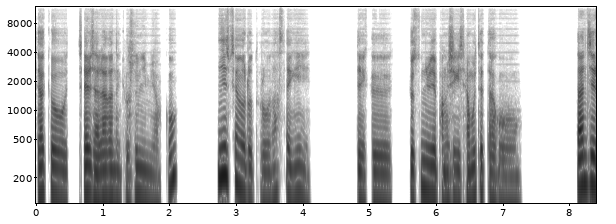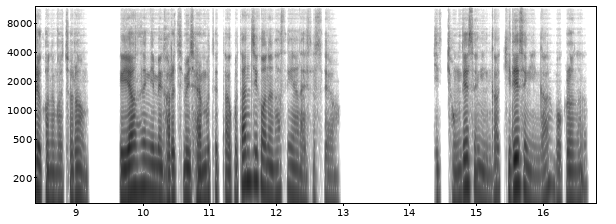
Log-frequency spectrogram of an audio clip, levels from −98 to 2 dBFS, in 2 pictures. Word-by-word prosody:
대학교 125 -2 +2 0.2
제일 135 0 +6
잘나가는 120 0 +1
교수님이었고 115 - -3 0.6
신입생으로 175 -11 +5
들어온 115 0 -7
학생이 130 -3 -4 0.7
그때 115 -2 -1
그 110 -2 -2 0.3
교수님의 135 +2 +2
방식이 115 0 -3
잘못됐다고 105 -4 -3 0.8
딴지를 160 -2 +6
거는 115 -2 -3
것처럼 115 0 -3 0.5
이황 130 +4 +7
선생님의 145 -3 +1
가르침이 120 +2 0
잘못됐다고 120 +1 -2
딴지 180 +4 +3
거는 140 -7 0
학생이 130 +1 -5
하나 115 -4 -4
있었어요. 100 0 -12 1.4
이 120 - -9
정대승인가? 120 -2 -2
기대승인가? 130 -6 +3
뭐 110 -5 -7
그러는 120 +5 -4
120 Hz, 330 characters per minute, -23 LUFS, 110-135 Hz, 1.4 s, 이황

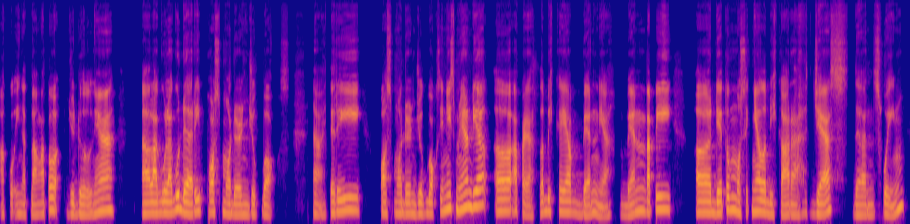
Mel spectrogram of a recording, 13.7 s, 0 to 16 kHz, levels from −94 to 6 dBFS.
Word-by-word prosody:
aku 120 +1 -9
ingat 125 -2 -7
banget 120 +2 -3
tuh 170 - +2
judulnya, 130 +6 +1 0.4
eee, 130 +1 +4
lagu-lagu 135 +5 +4
dari 140 +1 +4
Postmodern 130 -5 -1
Jukebox. 120 +1 -6 0.4
Nah 115 - -5
jadi, 160 +4 +2 0.4
Postmodern 130 -1 -2
Jukebox 130 +1 -3
ini 180 +4 +2
sebenarnya 190 +3 +3
dia, 215 +2 +6 0.2
eee, 155 +1 +5
apa - - -1
ya - - -10
lebih 150 +2 -2
kayak 145 -2 +1 0.2
band 115 +4 0
ya, 100 +1 -4 0.2
band 125 +8 -2
tapi, 175 +4 +3 0.4
eee, 140 0 +5
dia 140 - +5
tuh 170 - 0
musiknya 150 -1 0
lebih 125 -3 -5
ke - - -15
arah 115 -1 0
jazz 130 +5 +1
dan 115 -1 -3
swing. 130 - -2
135 Hz, 160 wpm, -24 LUFS, 125-155 Hz, 0.4 s, dia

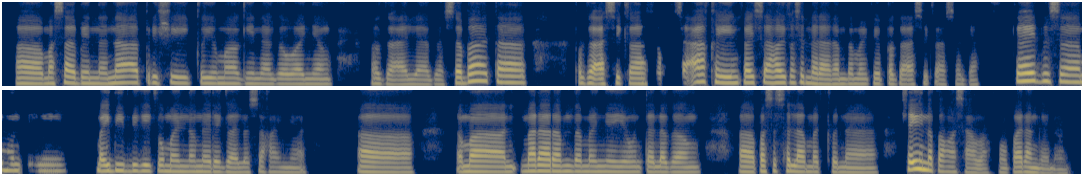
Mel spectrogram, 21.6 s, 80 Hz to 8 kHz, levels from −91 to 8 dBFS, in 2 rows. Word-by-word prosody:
ah, 185 -1 +2
masabi 195 0 +1
na 180 -1 -2
na-a-appreciate 210 -1 0
ko - - -6
'yong 190 0 -2
mga 185 -1 -2 0.2
ginagawa 170 -1 -3
niyang 170 -1 -6 0.4
pag-aalaga 160 -2 -6
sa 200 +4 +2
bata, 230 -4 +3 0.5
pag-aasikaso 185 -1 0 0.2
sa 230 +3 +2
akin, 205 -3 +2
kahit 210 0 +3
sa 210 -1 +2
akin 210 0 +4
kasi 215 +1 -2
nararamdaman 170 -1 -2
ko 180 - -3
'yong - - -26
pag-aasikaso 160 0 -7
niya, 155 0 -12 0.4
kaya 270 +1 +9
dun 265 0 +1
sa 235 -2 +3
munting 205 -2 -4 0.3
maibibigay 205 0 +1
ko 200 - -1
man 185 -1 -1
lang 180 - -2
na - - -1
regalo 165 -2 -3
sa 175 - -7
kanya, 160 -2 -8 0.6
ah, 165 -2 +1 0.5
na - - 0
ma 185 0 +5 0.4
mararamdaman 190 -2 +2
niya 175 -1 -2
yung 175 -1 -6
talagang, 170 -1 -2 0.4
ah, 175 -1 +3
pasasalamat 185 -3 0
ko 170 - -4
na 155 -1 -4 0.3
siya 255 0 +9
yung 250 - +8
napangasawa 165 -7 -5
ko, 150 -1 -8
parang 170 -1 0
ganun. 135 -3 -10
180 Hz, 145 wpm, -24 LUFS, 170-205 Hz, 0.6 s, kaya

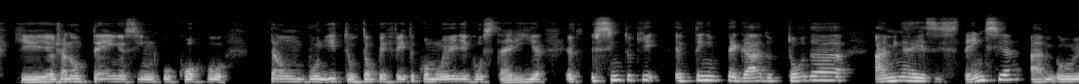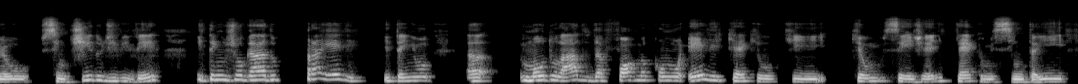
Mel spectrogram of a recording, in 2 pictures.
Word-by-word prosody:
que 115 0 +2
eu 115 +1 +4
já 130 +1 +2
não 130 -1 -1
tenho, 125 +2 0
assim, 120 -1 -1
o 120 0 -2
corpo 120 0 +1 0.4
tão 130 -1 -2
bonito, 130 -1 +1
tão 120 +1 0
perfeito 125 -1 -1
como 120 +1 +2
ele 125 0 +2
gostaria. 120 -1 0 0.2
Eu - - +1 0.2
eu 160 - +2
sinto 200 +6 +1
que 205 0 -4
eu 160 +1 0
tenho 195 0 +2
pegado 155 -3 0
toda 185 +1 0 0.3
a 140 - +2
minha 170 +2 +2
existência, 160 - +1
a 115 - 0
o 120 +1 +2
meu 125 0 +2
sentido 145 - +1
de 155 -2 0
viver, 150 +5 0 0.4
e 225 - -1
tenho 215 -2 +2
jogado 210 0 +2 0.2
pra 245 +2 0
ele 205 -9 -1 0.2
e 155 - +2
tenho, 175 +2 -1 0.4
ah, 160 +1 +1 0.3
modulado 190 0 +3
da 175 +1 -1
forma 190 +2 -1
como 185 -2 -2
ele 195 0 +2
quer 155 -4 +2
que 155 -2 -6
eu 130 -2 -1
que 125 -2 +1 0.3
que - - 0
eu 150 +1 -2
seja, 130 -6 +1
ele 135 +5 0
quer 145 -2 +2
que 145 - -8
eu - - 0
me 120 - 0
sinta, 120 -1 +2
e 130 +3 +2
155 Hz, 165 wpm, -20 LUFS, 125-185 Hz, 0.4 s, eu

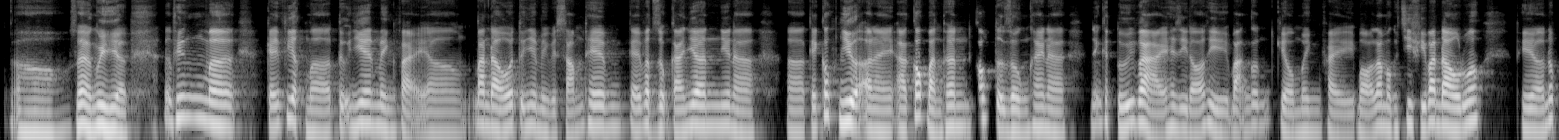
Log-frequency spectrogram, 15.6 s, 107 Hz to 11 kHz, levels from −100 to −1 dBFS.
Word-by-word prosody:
Ờ, 145 - -7 0.5
rất 175 +3 +5
là 170 - +6
nguy 170 +2 +6
hiểm. 155 -3 +3 0.4
Ơ, - - -4
thế 225 +1 +3
mà 195 -7 +3 0.3
cái 165 +1 +1
việc 190 0 -2
mà 145 - -2 0.2
tự - - -2
nhiên 180 +1 +1
mình 155 -3 -2
phải, 155 - -3
ờ 135 0 -8
ban 175 0 +1
đầu 155 -3 +4
ấy 165 +2 +2
tự - - -3
nhiên 170 0 -3
mình 145 -2 -5
phải 135 - -7
sắm 135 +3 -5
thêm 165 -1 -1
cái 155 -2 -1
vật 175 +2 +1
dụng 160 0 -2
cá 150 -2 0
nhân 170 +1 +2
như 170 0 -1
nà, 140 -3 -3 0.3
à, 145 -1 -5
cái 155 - -3
cốc 245 -3 0
nhựa 190 -5 +6
này, 145 -1 -2
à, 150 +1 -1
cốc 235 +10 +4
bản 140 -3 +2
thân, 165 +1 0
cốc 210 - 0
tự 150 - +1
dùng 145 -1 0
hay 160 +1 -2
nà 140 -2 -3 0.2
những 170 - -8
cái 200 - -7
túi 165 +4 +2
vải 135 -9 +4
hay 165 +2 -3
gì 155 0 -4
đó, 140 0 -1
thì 145 -5 -2
bạn 150 - -3
có, 175 - -4 0.2
kiểu, 140 -4 -2
mình 140 +1 -7
phải 130 -2 -5
bỏ 135 -2 -2
ra 170 - +2
một 160 - -2
cái 155 - -9
chi 180 +3 -4
phí 165 - -1
ban 190 0 +5
đầu, 165 -2 +6
đúng 180 +4 +3
hông? 205 +1 +1 0.4
Thì, 155 -1 -2
ờ, 145 -1 -1
núc 210 +4 -3
160 Hz, 275 wpm, -23 LUFS, 145-175 Hz, 0.5 s, là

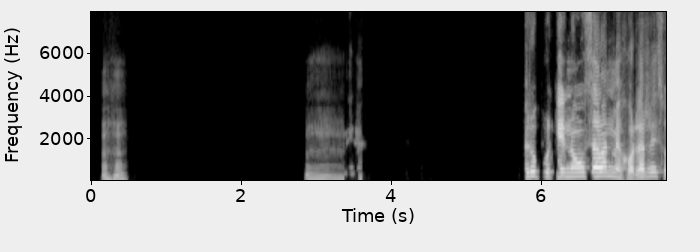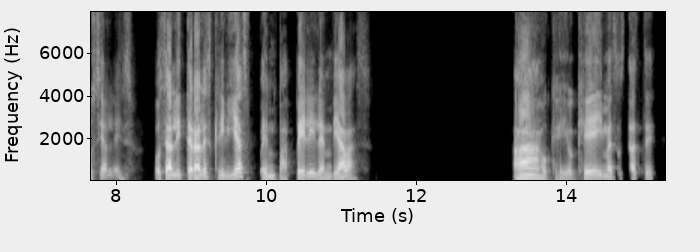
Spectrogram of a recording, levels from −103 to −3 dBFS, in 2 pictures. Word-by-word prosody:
Ujú. 115 -1 -14 2.4
Mm, 120 +3 -19
mira. 120 +2 -25 2.2
Pero, 230 +3 0
¿por 200 -1 -8
qué 190 -1 +5
no 205 +2 +2
usaban 215 +1 +5
mejor 165 -5 -1
las 190 +2 +2
redes 215 0 -5
sociales? 120 - -10 0.2
O - - -6
sea, 155 -2 +5
literal 145 +1 +3
escribías 185 +3 -2
en 130 -2 -5
papel 150 - -1
y 195 - 0
la 165 - -2
enviabas. 120 0 -1 1.9
Ah, 150 0 +4
okey, 125 -1 -11
okey, 140 +5 -1
me 130 - -3
asustaste. 130 +1 -9
145 Hz, 100 wpm, -20 LUFS, 125-190 Hz, 2.4 s, qué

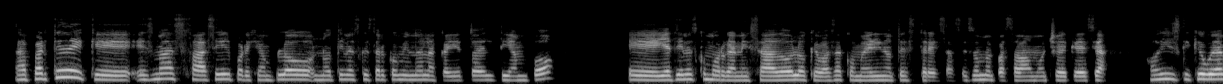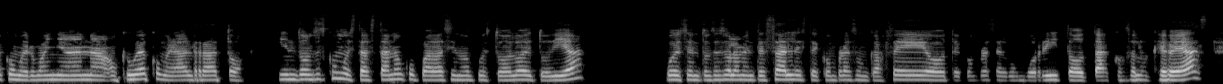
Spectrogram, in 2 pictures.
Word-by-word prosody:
Aparte 245 +7 +1
de 320 -6 +5
que 210 -4 +1
es 215 +1 -4
más 255 0 -1
fácil, 230 +2 +1
por 225 -1 -4
ejemplo, 220 +2 +1
no 205 0 -5
tienes 220 +1 -5
que 225 - -3
estar 220 -1 -4
comiendo 215 -1 -3
en 215 - -2
la 205 -2 -3
calle 190 0 -5
todo 205 +2 -2
el 205 -1 -3
tiempo, 205 +7 -1 0.7
eh, 205 -2 +3
ya 205 0 +4
tienes 230 0 0
como 230 -3 -2
organizado 195 0 +2
lo 210 -1 +3
que 195 - -6
vas 185 +2 -1
a 210 - -1
comer 195 -1 -2
y 195 - 0
no 195 -1 -3
te 200 - -6
estresas. 180 -2 -6
Eso 210 +2 -5
me 215 -1 -1
pasaba 185 -1 -2
mucho 190 +1 -7
de 185 - +2
que 190 - -1
decía: 185 +1 +2 0.4
"Ay, 235 +3 0
es 235 -2 -4
que 230 -2 -6
qué 245 +2 +1
voy 240 0 +8
a 240 - +6
comer 215 -3 +1
mañana 210 -1 +2
o 195 - -6
qué 220 - -2
voy 230 +2 +6
a 245 - +1
comer 215 -5 -4
al 205 +1 -1
rato". 205 -2 -2 0.3
Y 230 0 -2
entonces, 230 0 0
como 275 0 -2
estás 205 -2 -1
tan 220 0 +1
ocupada 205 -4 -1
haciendo, 205 0 -4
pues, 200 -2 -8
todo 195 +1 -2
lo 215 +1 +1
de 210 -2 +1
tu 190 -1 -6
día, 220 +10 +2 0.8
pues, 215 -1 0
entonces, 210 0 -3
solamente 215 -2 0
sales, 220 0 +3
te 205 -2 -5
compras 205 +1 -6
un 200 -2 -7
café, 215 +3 0
o 195 -1 +1
te 190 -1 -12
compras 195 +1 -13
algún 190 0 -11
burrito, 195 -1 0
tacos, 190 +2 -2
o - - 0
lo 210 -2 -6
que 200 - +3
veas. 215 +8 +6
205 Hz, 210 wpm, -23 LUFS, 195-220 Hz, 0.8 s, voy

